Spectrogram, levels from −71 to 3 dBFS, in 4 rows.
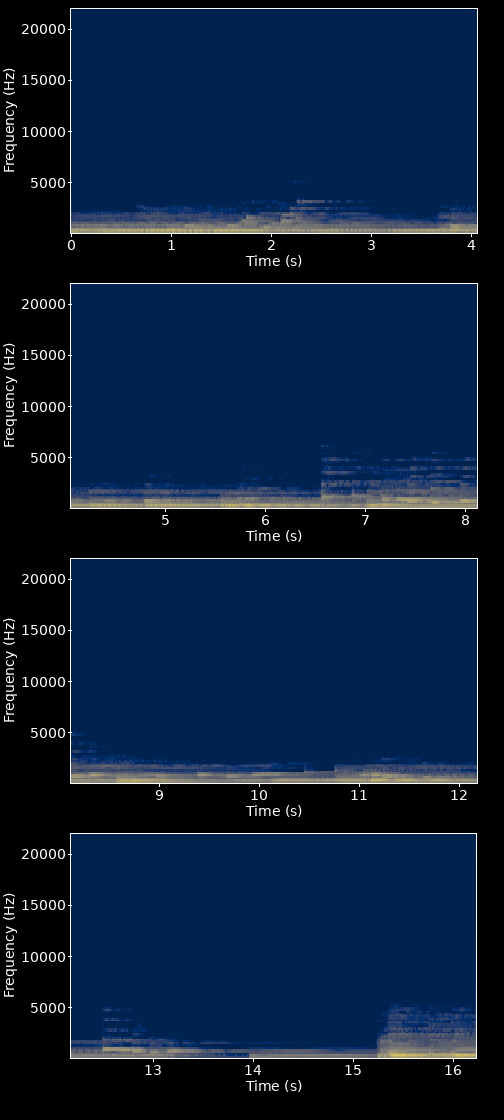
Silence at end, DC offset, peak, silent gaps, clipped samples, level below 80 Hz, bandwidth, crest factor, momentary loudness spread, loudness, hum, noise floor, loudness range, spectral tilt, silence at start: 0 s; under 0.1%; -4 dBFS; none; under 0.1%; -56 dBFS; 5.2 kHz; 18 dB; 13 LU; -24 LUFS; none; -49 dBFS; 3 LU; -10 dB/octave; 0 s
